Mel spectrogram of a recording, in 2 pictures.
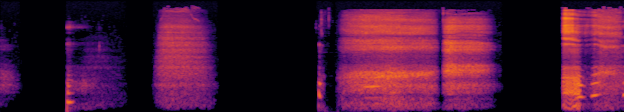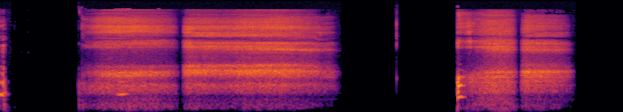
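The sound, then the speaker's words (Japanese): Deep breaths drawn in and let out: a series of breathy, hissing inhales and exhales separated by short silences, some long and steady, others short and abrupt. “深呼吸しちゃいました。”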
